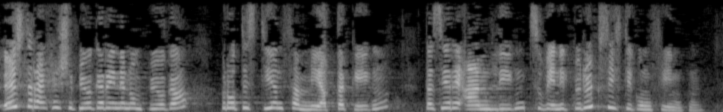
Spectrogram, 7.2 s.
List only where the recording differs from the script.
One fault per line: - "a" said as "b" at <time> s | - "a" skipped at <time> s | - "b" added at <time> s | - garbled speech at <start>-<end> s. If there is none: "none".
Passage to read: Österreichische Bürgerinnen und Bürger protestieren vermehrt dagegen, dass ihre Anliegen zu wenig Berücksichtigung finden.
none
